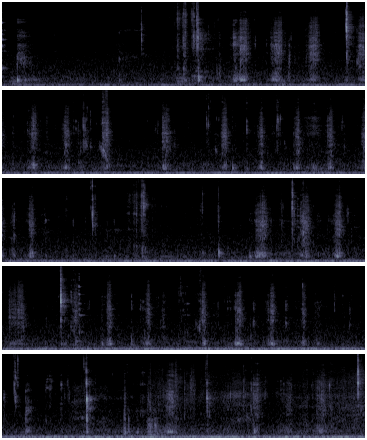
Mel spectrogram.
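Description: A person chewing food close to the microphone, with irregular mouth clicks and smacks throughout.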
